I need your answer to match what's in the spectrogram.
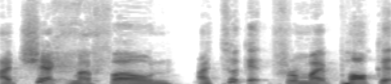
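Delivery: attempted Irish accent that drifts into Scottish. Reading the book aloud after a listener's request, the speaker tries an attempted Irish accent. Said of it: "No, that's Scottish, isn't it?".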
